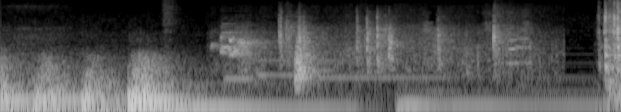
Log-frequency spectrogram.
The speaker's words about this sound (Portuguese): Alguém bateu a porta.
